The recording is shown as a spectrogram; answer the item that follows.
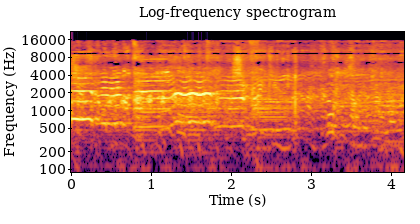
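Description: A soprano singing with a wide vibrato, her notes held and wavering, over acoustic guitar accompaniment.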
